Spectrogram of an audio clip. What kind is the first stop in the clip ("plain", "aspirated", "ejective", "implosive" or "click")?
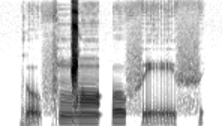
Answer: click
